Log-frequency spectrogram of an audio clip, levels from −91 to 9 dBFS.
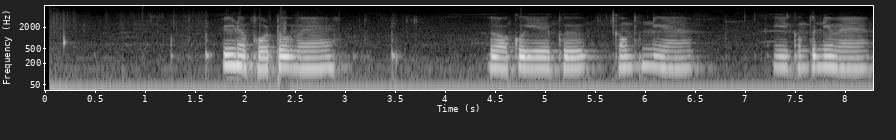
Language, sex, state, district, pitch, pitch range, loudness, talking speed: Hindi, male, Rajasthan, Bikaner, 150 Hz, 145-155 Hz, -16 LUFS, 85 wpm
